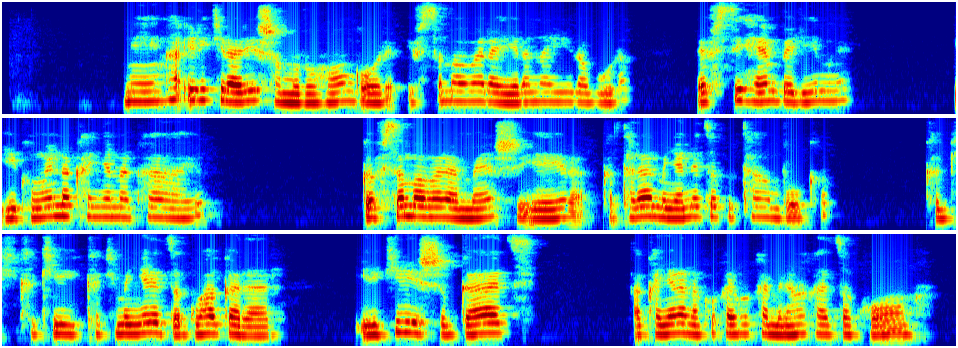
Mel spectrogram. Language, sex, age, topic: Rundi, female, 18-24, agriculture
